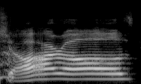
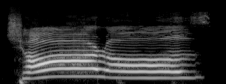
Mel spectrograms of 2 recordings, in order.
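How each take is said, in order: First: Drawn-out name at usual pitch; mock chiding call. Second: Higher, louder, long-held name; louder chiding call. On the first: Host catches the trickster caller, drawn-out chiding. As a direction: stretch the name out in mock reproach. Repeated drawn-out calling of Charles. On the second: Pretend. Host catches the trickster caller, louder drawn-out chiding. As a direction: sing out the name, stretched further.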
